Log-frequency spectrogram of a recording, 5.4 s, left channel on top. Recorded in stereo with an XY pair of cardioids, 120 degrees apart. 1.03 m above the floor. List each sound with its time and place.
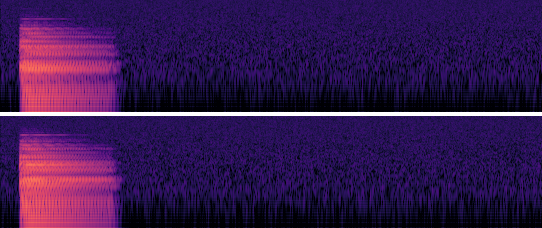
0.2 s a piano: 45° right, 2 m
